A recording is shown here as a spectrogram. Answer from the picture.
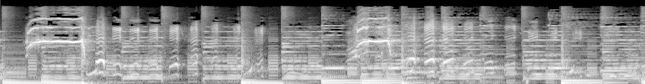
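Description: Bouncy children's background music with a steady bass beat, with a high giggling voice in the track twice: near the start and again about halfway through.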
